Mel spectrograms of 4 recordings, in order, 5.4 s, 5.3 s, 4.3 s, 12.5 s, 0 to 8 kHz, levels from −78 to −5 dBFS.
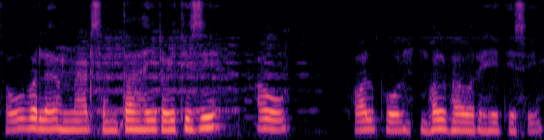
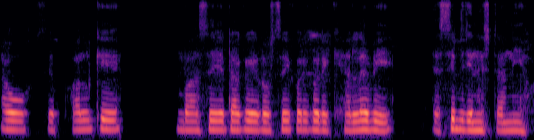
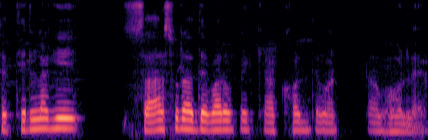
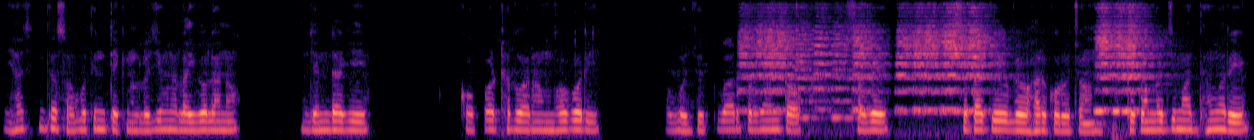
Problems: none marked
